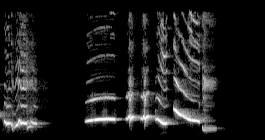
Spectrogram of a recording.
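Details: Oriental magpie-robin (kacer) in continuous rolling gacor ngerol song, used as a lure to make other magpie-robins sing: a short buzzy warble, a pause, then clear sustained whistles and quick slurred notes rising and falling.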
